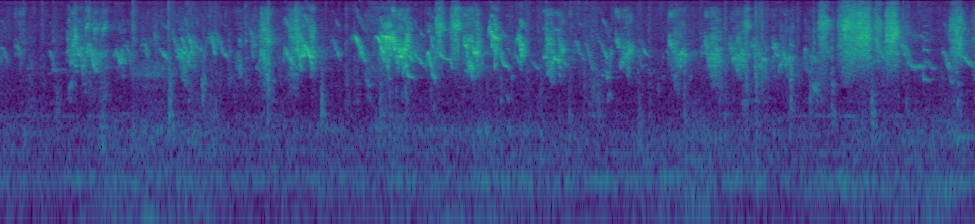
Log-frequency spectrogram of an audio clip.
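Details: Little chicks at play and feeding, many voices giving shrill descending peeps in rapid overlapping bursts, mixed with crisp pecking taps and rustles.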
